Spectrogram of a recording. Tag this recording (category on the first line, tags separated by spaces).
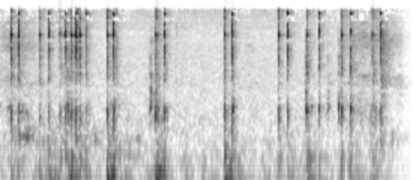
Sound effects > Objects / House appliances
clicks computer game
